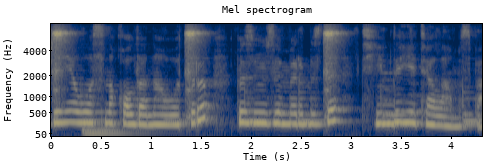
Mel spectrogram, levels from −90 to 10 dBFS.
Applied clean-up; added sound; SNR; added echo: none; Tambourine; 3 dB; none.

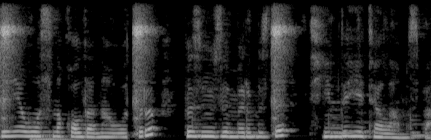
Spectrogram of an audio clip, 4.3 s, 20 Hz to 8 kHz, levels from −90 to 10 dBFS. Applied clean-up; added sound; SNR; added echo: classical method spectral subtraction.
